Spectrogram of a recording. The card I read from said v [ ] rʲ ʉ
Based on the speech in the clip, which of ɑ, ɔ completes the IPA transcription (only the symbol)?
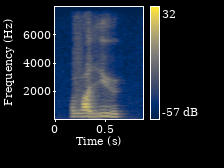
ɑ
